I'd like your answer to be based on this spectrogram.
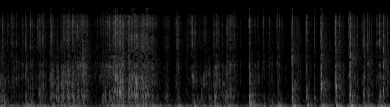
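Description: Fingertips of one hand type on and tap the plastic keys of a black laptop keyboard. Quick, irregular, dry clicks come in bursts, some soft and dense, others sharper and more separated, over a steady low hum.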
